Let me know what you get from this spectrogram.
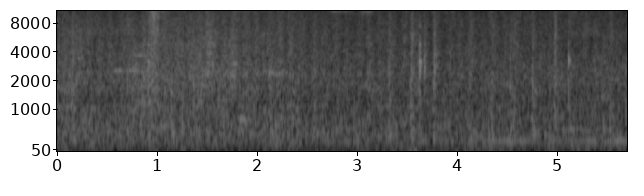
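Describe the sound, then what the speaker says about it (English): A train rumbles past in Metro Exodus, a steady low roar with faint rail clatter and mechanical squeals, constant and fairly distant. "A train! A damn train on the surface!"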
